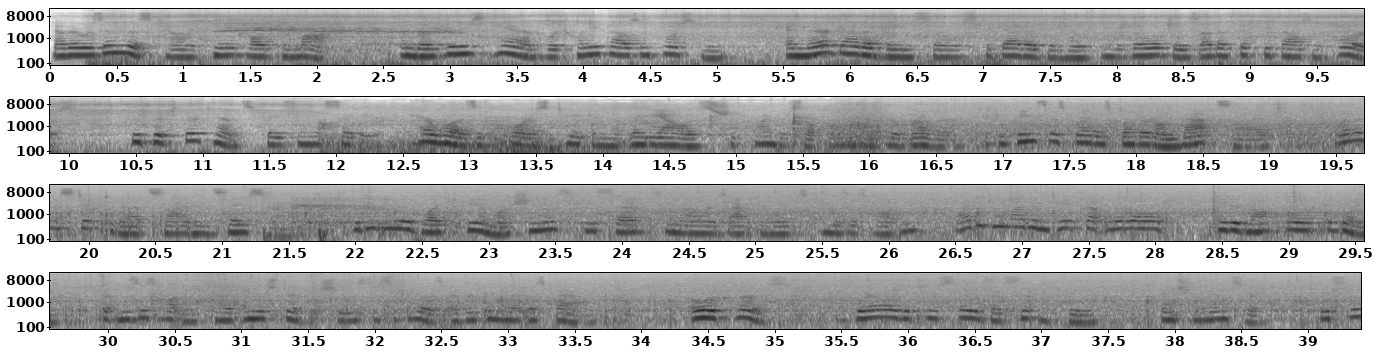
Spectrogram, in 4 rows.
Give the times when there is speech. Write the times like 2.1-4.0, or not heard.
0.0-33.7, 34.3-39.3.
